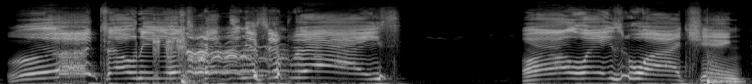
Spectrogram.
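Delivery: high, very slow eerie put-on voice; drawn-out creepy teasing voice; Riz voice. Riz teasing Tony about a surprise, high and very slow. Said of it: "Riz says".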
